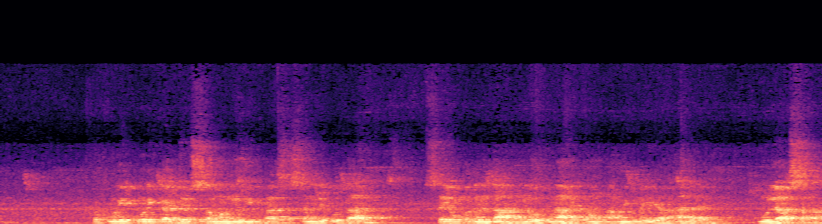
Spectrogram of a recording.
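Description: A man chants through a microphone in an echoing room.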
